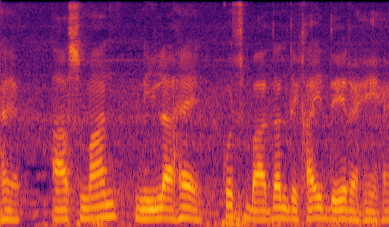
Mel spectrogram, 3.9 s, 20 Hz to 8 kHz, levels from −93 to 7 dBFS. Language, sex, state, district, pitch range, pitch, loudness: Hindi, male, Uttar Pradesh, Lalitpur, 125-140 Hz, 130 Hz, -14 LUFS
